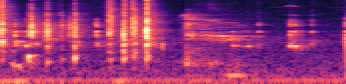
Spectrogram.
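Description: Rapid typing on a computer keyboard: many quick, crisp key clicks in a dense burst, then sparser, fainter taps and light rustling.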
